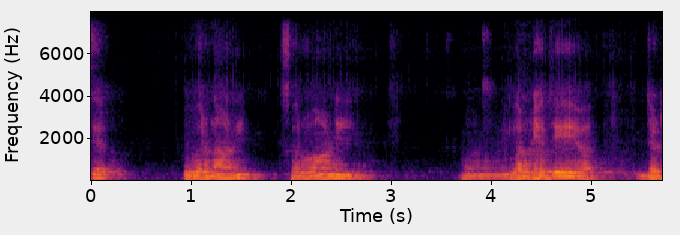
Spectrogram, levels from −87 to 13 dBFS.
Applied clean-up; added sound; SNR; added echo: neural separator model SepFormer DNS4.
